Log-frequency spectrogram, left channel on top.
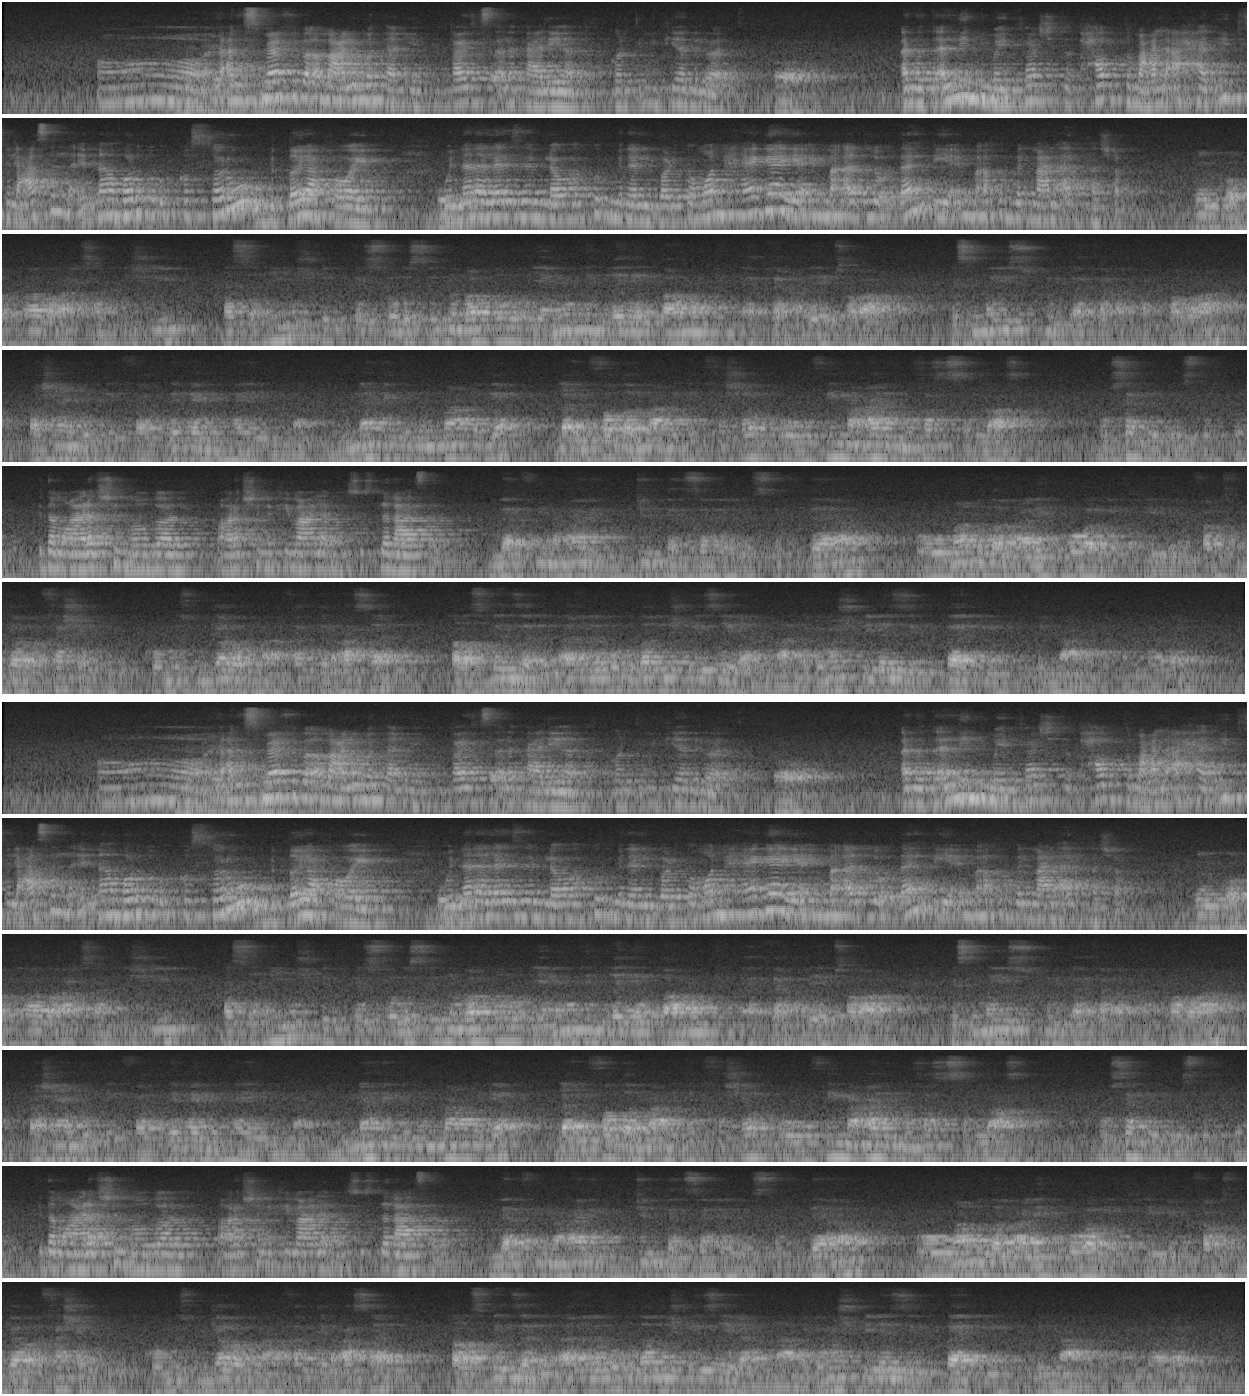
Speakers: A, on the left; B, on the right.
A: اه
B: إذا كانت
A: لا انا
B: المي
A: سمعت
B: سخنة
A: بقى معلومة تانية كنت عايزة اسألك
B: آه
A: عليها انت فكرتيني فيها دلوقتي
B: آه
A: انا اتقال لي ان ما ينفعش تتحط معلقه حديد في العسل لانها برضو بتكسره وبتضيع فوائده
B: بالضبط
A: وان انا لازم لو هاخد من البرطمان حاجه يا اما ادلق دلق يا اما اخد بالمعلقه الخشب
B: بالضبط هذا أحسن إشي هسا هي مش بتكسره بس إنه برضو يعني ممكن تغير طعمه ممكن تأثر عليه بصراحة بس المي السخنة بتأثر أكثر طبعا فعشان هيك قلت لك فاترة هاي من هاي الناحية من ناحية إنه المعلقة لا يفضل معلقة خشب وفي معالق مخصصة للعسل وسهلة بالاستخدام
A: إيه ده ما اعرفش الموضوع ده ما اعرفش ان في معلق مخصوص للعسل
B: لا في معالق جدا سهل الاستخدام وما بضل عليها بواقي كثير يعني خلص مجرد خشب هي بتكون بس مجرد ما أخذت العسل خلص بنزل أغلبه بضل شوي صغير على المعلقة مش بيلزق باقي بالمعلقة فهمت علي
